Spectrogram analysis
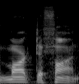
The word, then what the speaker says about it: Marc Defant: So I pronounced your name Mark Deont.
